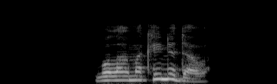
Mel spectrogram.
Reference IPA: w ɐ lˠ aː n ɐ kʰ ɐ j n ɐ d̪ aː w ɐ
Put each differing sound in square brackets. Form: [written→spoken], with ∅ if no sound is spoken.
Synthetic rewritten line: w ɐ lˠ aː [n→m] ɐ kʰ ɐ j n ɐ d̪ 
